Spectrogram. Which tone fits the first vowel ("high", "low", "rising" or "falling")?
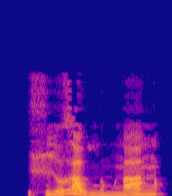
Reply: rising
